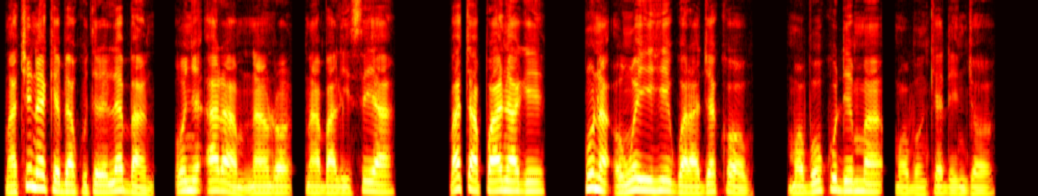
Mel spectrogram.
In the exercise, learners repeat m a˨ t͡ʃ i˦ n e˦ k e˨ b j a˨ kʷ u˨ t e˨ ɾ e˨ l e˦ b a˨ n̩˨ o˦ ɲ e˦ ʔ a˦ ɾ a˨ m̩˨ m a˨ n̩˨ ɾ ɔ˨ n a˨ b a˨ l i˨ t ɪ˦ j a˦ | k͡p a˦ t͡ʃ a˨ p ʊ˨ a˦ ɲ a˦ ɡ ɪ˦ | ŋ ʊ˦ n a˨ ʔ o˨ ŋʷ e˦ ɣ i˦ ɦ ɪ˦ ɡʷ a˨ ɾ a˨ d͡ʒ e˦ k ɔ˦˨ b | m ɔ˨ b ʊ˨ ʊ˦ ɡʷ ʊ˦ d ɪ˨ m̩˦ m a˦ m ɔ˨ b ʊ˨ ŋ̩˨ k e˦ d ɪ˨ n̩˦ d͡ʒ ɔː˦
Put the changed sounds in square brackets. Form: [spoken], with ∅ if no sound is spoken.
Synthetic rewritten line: m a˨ t͡ʃ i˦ n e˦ k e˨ b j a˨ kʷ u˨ t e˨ ɾ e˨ l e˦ b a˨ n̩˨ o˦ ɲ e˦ ʔ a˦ ɾ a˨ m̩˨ [n] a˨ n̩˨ ɾ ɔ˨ n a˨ b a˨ l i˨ [s] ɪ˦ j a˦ | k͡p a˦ t͡ʃ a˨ p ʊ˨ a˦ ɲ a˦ ɡ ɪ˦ | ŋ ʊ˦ n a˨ ʔ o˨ ŋʷ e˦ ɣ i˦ ɦ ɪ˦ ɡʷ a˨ ɾ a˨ d͡ʒ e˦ k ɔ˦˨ b | m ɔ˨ b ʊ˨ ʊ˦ [kʷ] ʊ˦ d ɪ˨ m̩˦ m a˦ m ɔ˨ b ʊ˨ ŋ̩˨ k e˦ d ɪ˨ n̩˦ d͡ʒ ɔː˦

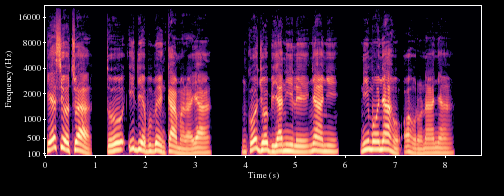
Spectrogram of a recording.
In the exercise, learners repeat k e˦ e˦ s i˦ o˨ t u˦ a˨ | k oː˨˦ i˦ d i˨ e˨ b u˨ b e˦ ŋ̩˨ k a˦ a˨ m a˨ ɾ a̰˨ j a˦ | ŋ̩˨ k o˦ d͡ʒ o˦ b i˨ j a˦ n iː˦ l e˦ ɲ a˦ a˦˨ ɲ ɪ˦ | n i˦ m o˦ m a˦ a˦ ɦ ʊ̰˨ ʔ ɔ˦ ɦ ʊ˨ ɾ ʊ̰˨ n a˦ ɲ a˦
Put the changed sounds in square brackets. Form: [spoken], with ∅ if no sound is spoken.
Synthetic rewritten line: k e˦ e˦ s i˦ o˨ t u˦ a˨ | [t] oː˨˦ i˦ d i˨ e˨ b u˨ b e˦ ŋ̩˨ k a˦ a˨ m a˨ ɾ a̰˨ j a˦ | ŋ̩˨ k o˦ d͡ʒ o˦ b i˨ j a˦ n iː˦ l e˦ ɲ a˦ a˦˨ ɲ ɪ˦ | n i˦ m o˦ [ɲ] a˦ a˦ ɦ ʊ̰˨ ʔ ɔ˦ ɦ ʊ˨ ɾ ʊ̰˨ n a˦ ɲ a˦

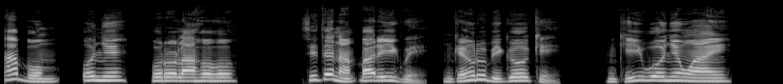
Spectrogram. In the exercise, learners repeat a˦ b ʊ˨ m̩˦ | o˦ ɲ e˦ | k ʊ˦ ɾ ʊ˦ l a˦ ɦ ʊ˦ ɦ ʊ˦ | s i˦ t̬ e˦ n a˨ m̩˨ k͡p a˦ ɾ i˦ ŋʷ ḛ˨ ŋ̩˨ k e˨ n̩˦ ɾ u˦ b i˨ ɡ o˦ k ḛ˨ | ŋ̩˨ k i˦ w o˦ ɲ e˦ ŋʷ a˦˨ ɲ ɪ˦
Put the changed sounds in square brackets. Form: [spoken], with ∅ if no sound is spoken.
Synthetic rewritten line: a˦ b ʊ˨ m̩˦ | o˦ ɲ e˦ | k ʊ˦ ɾ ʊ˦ l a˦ ɦ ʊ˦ ɦ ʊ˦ | s i˦ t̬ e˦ n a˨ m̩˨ k͡p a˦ ɾ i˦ [ɡʷ] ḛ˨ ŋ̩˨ k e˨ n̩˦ ɾ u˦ b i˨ ɡ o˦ k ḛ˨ | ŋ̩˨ k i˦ w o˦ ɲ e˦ ŋʷ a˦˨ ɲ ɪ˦

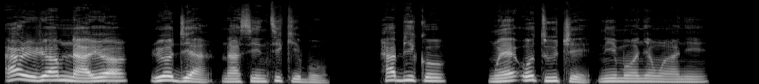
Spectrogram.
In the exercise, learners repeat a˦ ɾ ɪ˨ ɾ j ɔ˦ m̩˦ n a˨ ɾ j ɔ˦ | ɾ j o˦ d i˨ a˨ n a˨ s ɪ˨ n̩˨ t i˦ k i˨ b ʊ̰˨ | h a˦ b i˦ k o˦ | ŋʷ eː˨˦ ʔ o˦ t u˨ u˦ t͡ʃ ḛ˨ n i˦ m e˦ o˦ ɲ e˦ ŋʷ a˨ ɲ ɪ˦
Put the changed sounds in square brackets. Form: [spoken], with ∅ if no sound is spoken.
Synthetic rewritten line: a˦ ɾ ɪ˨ ɾ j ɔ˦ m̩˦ n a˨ ɾ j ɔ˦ | ɾ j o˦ d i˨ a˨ n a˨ s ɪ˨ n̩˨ t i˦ k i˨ b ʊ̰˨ | h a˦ b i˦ k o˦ | ŋʷ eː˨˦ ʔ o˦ t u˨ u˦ t͡ʃ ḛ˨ n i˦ m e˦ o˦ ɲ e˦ ŋʷ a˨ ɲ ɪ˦

